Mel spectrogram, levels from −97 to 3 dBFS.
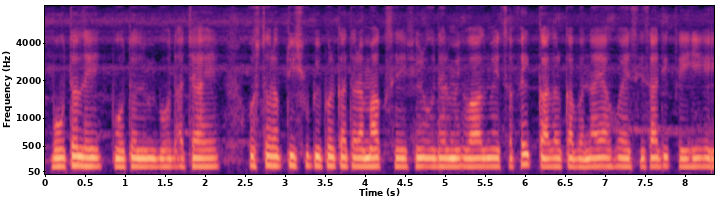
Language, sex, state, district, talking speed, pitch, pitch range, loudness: Hindi, male, Arunachal Pradesh, Longding, 210 wpm, 145 Hz, 145-150 Hz, -16 LUFS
